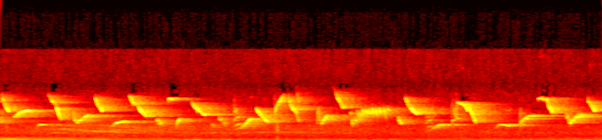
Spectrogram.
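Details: A male black-throated canary delivers a long, unbroken warbling song of fast, high whistled glides, many notes tumbling over one another in bright sweeping arcs.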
